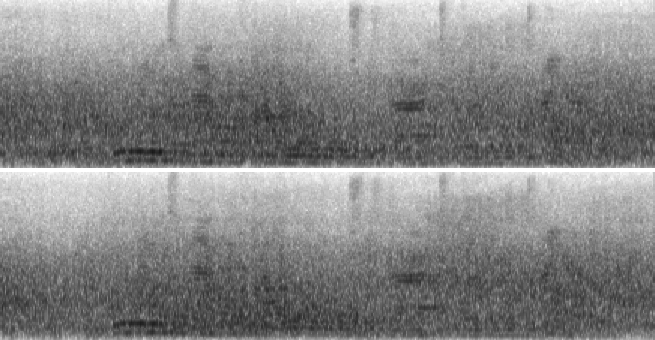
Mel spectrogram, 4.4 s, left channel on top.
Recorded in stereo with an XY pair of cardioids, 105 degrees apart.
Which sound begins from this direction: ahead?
A man speaking, at 0.6 s.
